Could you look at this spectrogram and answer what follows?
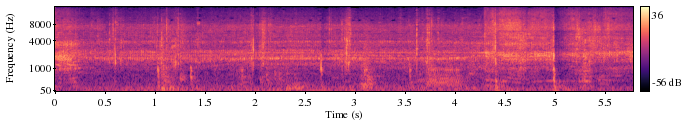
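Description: A cleaver knocking and scraping on a wooden cutting board as a small fish is cut open and gutted: a few short sharp knocks at irregular intervals over a steady low rumble.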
